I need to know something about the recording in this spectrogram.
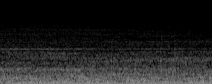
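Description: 2019 Alfa Romeo Giulia Ti's turbocharged four-cylinder engine idling steadily in Park, heard from inside the cabin as a low, even hum.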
